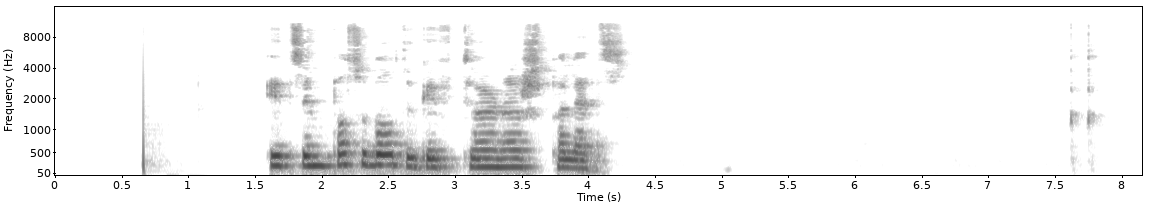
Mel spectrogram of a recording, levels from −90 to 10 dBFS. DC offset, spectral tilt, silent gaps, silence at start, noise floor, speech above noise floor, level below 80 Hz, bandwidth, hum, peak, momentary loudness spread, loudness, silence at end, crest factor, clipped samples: under 0.1%; -6.5 dB/octave; none; 1.6 s; under -90 dBFS; over 64 dB; -70 dBFS; 11.5 kHz; none; -12 dBFS; 8 LU; -26 LUFS; 3.9 s; 20 dB; under 0.1%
